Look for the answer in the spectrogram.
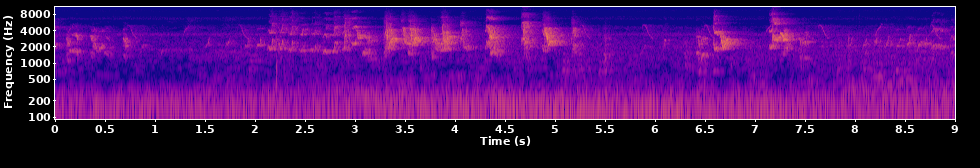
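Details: Cucak kombo singing actively: after a quiet start come rapid, loud chattering phrases of sharp chirps and whistles, nearly two a second, then a further vigorous burst, over low background hum.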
